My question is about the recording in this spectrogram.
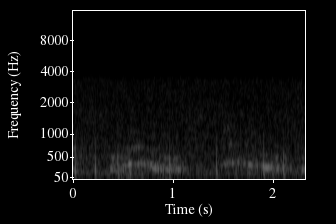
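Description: A person's voice speaking, faint and muffled.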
